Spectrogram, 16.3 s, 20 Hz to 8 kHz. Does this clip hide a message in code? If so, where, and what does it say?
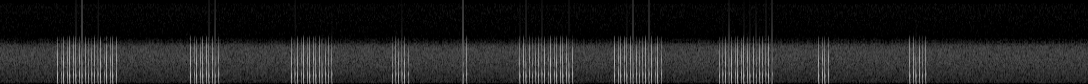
Yes: pulse dialling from 0.9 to 13.9 s, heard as clicks on a phone line, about 11 pulses a second. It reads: 0 5 7 3 1 9 8 9 2 3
